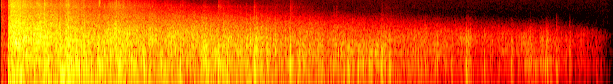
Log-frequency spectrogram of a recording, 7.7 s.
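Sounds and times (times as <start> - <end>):
lightning: 0.0 - 7.5.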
